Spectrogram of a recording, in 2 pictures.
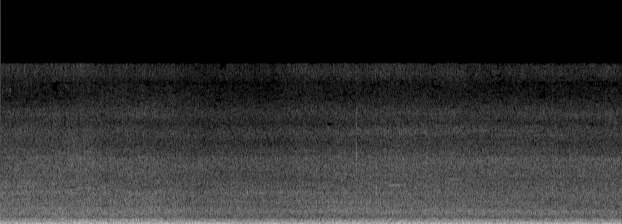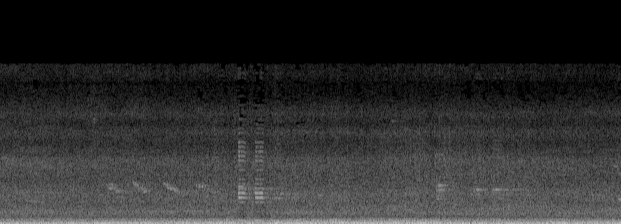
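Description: Motorcycles rev and pull away nearby.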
